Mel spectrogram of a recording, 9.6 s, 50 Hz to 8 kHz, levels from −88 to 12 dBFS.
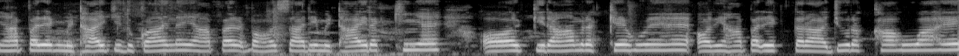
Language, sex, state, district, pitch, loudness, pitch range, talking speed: Hindi, female, Uttar Pradesh, Hamirpur, 260 Hz, -15 LUFS, 250-270 Hz, 175 wpm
